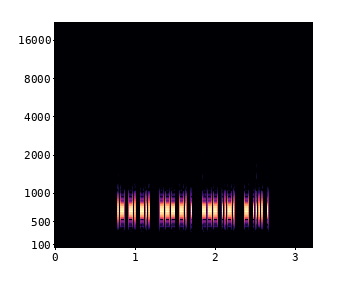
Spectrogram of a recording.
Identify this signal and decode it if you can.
Morse code, heard as a keyed tone, about 67 wpm, 700 Hz. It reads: AND ONE OF THE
